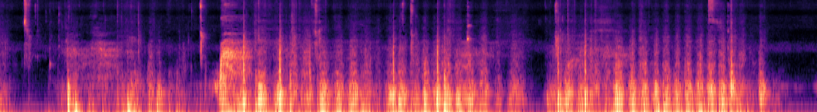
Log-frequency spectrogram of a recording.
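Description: Close-miked chewing of a mouthful of food, with many small wet clicks and smacks, in two long runs with a brief pause about five seconds in.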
